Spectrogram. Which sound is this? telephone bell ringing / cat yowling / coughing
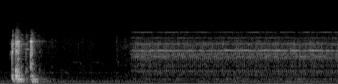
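telephone bell ringing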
